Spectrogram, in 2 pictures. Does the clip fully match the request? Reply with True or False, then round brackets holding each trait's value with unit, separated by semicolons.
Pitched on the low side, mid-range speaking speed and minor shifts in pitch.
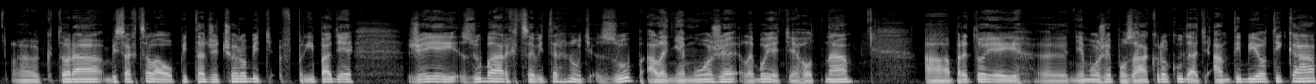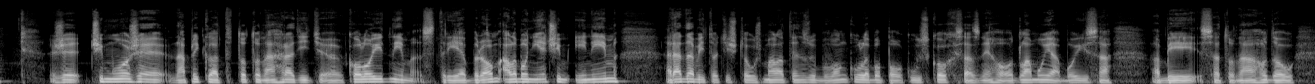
False (105 Hz; 145 wpm; 3.8 semitones)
